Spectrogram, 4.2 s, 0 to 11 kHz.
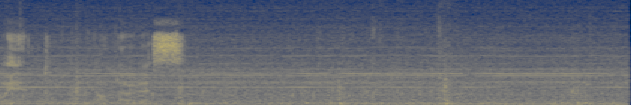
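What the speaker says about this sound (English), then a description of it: "Takeoff power is set." Twin jet engines of an E-175 airliner at takeoff power in X-Plane 11 roar in a steady, dense, continuous rumble with a faint high whine, loud and unchanging throughout.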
